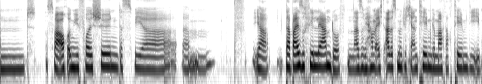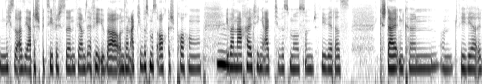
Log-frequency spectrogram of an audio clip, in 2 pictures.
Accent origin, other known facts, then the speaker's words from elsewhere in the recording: Hamburg, Germany; now in Frankfurt, Germany; ich komme eigentlich aus Hamburg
